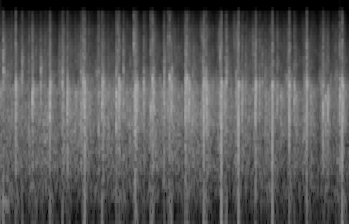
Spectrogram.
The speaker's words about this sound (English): I'd like first a round of applause for our panel.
